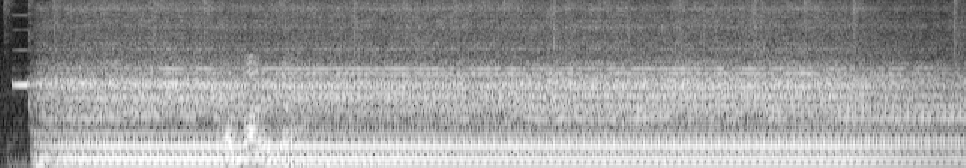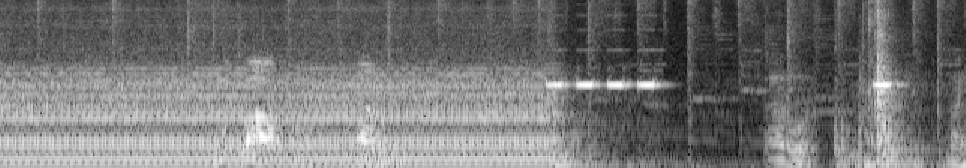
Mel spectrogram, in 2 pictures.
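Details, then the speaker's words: Philco microwave running with a cup of water: loud steady buzzing drone throughout, dropping away when it stops, and it does not heat; loose metal part vibration. "E tá, a gente reclamou que tá fazendo muito barulho."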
